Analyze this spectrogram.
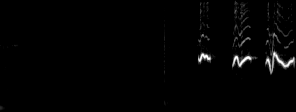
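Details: Silver-eared mesia lure song starting after a quiet pause and a soft knock, with three loud warbling whistled notes in quick order.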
